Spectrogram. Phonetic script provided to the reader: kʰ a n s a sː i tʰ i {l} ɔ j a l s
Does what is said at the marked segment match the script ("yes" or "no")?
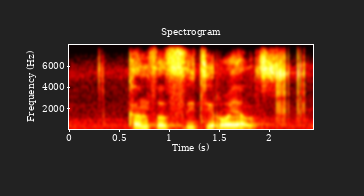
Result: no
